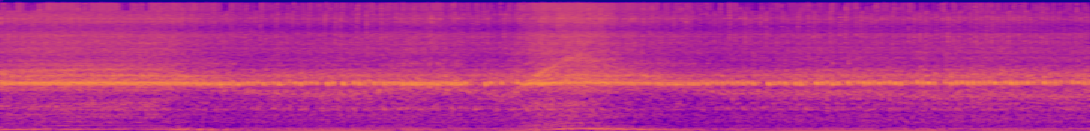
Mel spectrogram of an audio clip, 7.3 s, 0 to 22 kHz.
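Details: 2013 Triumph Tiger Explorer motorcycle, 31,000 km, ticking both cold and warm; it idles with a light, uneven top-end tick that swells briefly on a throttle blip; the owner suspects the valves and is taking it to the Triumph dealer for a valve service.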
